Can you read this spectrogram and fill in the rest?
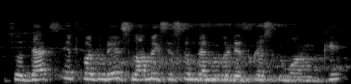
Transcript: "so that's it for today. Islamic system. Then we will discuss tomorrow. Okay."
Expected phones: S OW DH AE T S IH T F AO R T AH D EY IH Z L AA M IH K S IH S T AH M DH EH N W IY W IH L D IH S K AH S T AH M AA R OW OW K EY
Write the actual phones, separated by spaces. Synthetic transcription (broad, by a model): S OW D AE T S IH T F AO R T AH D EY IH S L AA M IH K S IH S T AH M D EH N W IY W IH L D IH S K AH S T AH AA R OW OW K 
